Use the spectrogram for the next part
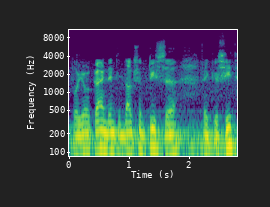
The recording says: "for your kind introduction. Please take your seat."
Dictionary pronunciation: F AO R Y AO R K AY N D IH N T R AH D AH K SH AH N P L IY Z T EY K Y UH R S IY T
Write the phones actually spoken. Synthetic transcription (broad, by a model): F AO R Y AO R K AY N D IH N T R AH D AH K SH AH N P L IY S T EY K Y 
